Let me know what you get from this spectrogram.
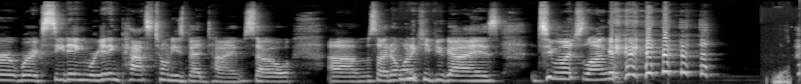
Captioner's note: laughs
